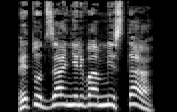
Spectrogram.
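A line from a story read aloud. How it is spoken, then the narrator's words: Old man yelling. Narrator (Russian): заорал дедушка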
